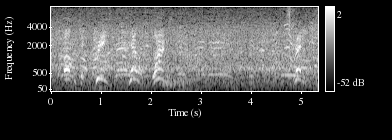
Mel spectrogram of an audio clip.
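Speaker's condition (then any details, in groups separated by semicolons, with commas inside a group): No condition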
